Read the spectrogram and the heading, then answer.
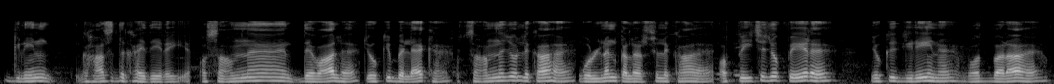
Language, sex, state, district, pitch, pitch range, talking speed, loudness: Hindi, male, Maharashtra, Pune, 145 Hz, 135-160 Hz, 200 wpm, -27 LUFS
